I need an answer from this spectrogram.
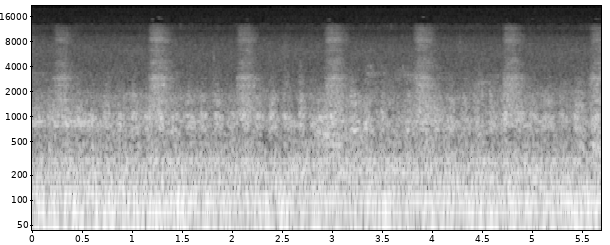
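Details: Kangal dogs, one year old, in Alanya, Antalya, Turkey, on 24 September 2024: steady rhythmic panting, a breathy burst roughly every second, over a low background rumble.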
